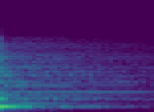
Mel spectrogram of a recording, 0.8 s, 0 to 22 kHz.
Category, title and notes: Music > Solo percussion
Snare Processed - Oneshot 157 - 14 by 6.5 inch Brass Ludwig
hit, sfx, drum, realdrums, rimshot, acoustic, drumkit, roll, hits, ludwig, realdrum, snareroll, oneshot, rim, processed, rimshots, kit, brass, snare, snares, reverb, percussion, perc, fx, crack, flam, snaredrum, beat, drums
